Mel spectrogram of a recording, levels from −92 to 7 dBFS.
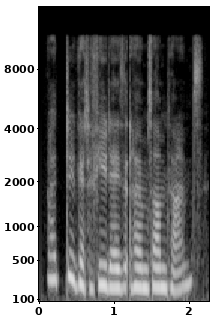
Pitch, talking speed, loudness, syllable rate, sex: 215 Hz, 235 wpm, -14 LUFS, 6.0 syllables/s, female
